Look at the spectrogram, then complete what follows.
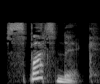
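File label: "sputnik", English, British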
